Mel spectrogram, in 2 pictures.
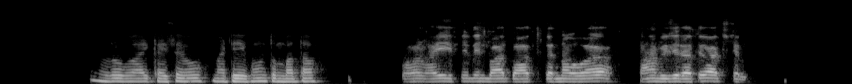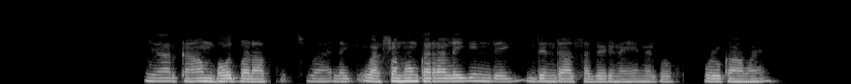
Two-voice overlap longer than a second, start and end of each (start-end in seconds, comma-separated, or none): none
